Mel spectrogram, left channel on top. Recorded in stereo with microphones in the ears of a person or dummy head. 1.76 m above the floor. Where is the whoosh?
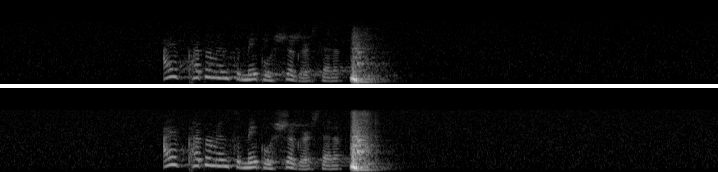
50° right (ahead or behind), 0.6 m.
